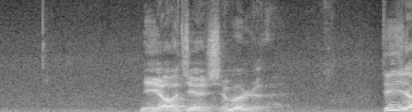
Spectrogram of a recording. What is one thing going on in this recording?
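A middle-aged man asks a question sternly.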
